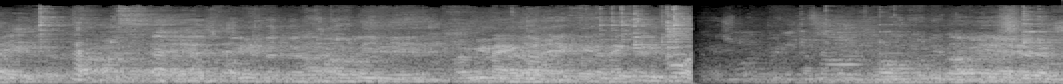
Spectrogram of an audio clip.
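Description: Several older men talk and laugh together nearby.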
